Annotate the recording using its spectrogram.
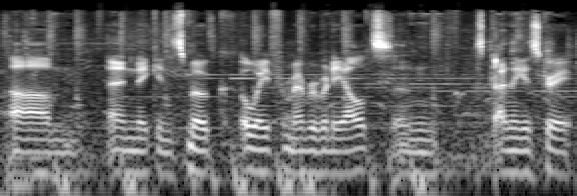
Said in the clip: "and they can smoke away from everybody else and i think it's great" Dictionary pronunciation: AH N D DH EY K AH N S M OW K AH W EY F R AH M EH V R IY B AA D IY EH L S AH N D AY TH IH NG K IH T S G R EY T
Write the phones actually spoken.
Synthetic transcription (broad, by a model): AH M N DH EY K AH N S M OW K AH W EY F R AH M EH V R IY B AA D IY EH L S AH N AY TH IH NG K IH T S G R EY T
